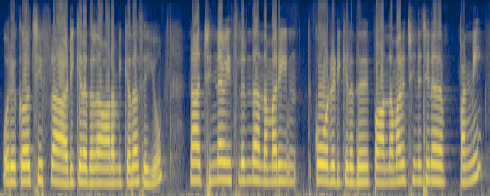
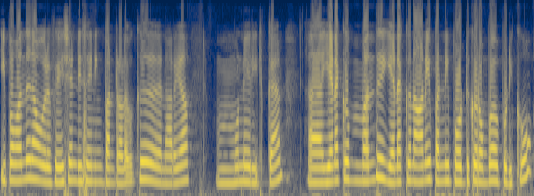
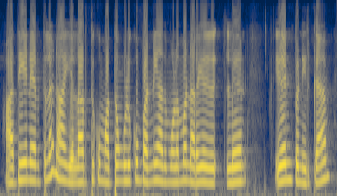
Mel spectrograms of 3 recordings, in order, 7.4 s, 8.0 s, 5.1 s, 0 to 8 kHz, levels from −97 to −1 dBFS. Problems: none marked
